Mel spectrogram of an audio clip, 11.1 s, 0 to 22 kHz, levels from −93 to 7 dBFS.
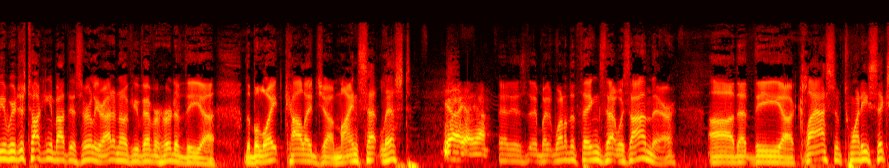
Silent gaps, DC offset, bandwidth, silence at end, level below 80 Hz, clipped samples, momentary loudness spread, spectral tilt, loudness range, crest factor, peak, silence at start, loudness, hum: none; under 0.1%; 13.5 kHz; 0 s; -40 dBFS; under 0.1%; 9 LU; -6.5 dB/octave; 2 LU; 16 dB; -8 dBFS; 0 s; -25 LUFS; none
